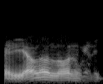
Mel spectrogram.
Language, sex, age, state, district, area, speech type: Tamil, male, 60+, Tamil Nadu, Namakkal, rural, conversation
